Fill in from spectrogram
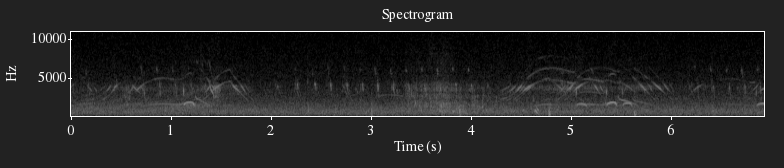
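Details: Soft whistle calls from a group of Cape teals on a large pan in late winter: clusters of high, looping whistles near the start and again later, over constant rushing background noise.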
